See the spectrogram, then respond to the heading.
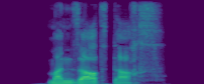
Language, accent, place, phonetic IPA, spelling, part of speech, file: German, Germany, Berlin, [manˈzaʁtˌdaxs], Mansarddachs, noun, De-Mansarddachs.ogg
- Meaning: genitive singular of Mansarddach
